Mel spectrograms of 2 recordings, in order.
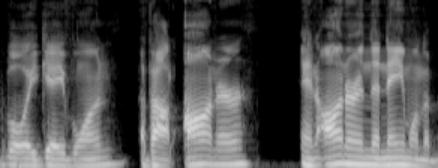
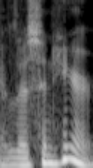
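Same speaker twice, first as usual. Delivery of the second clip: mock calm but angry tone. Imitating a dad who gets mad: imitating a dad calm but mad. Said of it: "gets real calm".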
